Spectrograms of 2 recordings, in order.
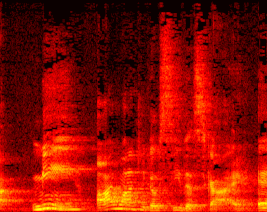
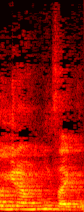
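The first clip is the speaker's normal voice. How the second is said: ordinary delivery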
